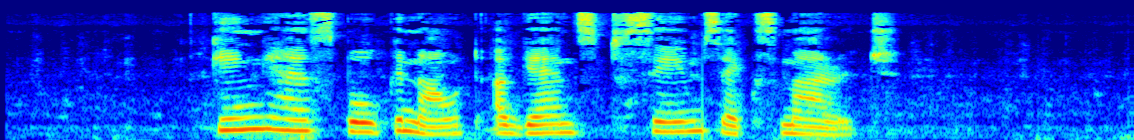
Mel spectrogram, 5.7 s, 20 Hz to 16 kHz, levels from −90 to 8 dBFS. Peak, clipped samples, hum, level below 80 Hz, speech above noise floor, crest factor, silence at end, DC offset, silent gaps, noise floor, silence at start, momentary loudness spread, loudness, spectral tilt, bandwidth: -4 dBFS; under 0.1%; none; -54 dBFS; 38 dB; 16 dB; 1.2 s; under 0.1%; none; -56 dBFS; 1.05 s; 10 LU; -18 LUFS; -3 dB/octave; 12 kHz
